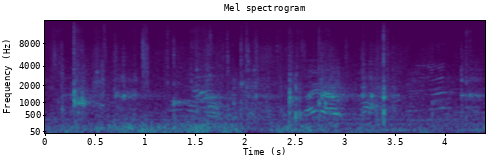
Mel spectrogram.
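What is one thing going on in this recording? Paddles pop sharply against a plastic ball.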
